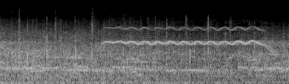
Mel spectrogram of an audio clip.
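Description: A referee's whistle blows a warbling trill.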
